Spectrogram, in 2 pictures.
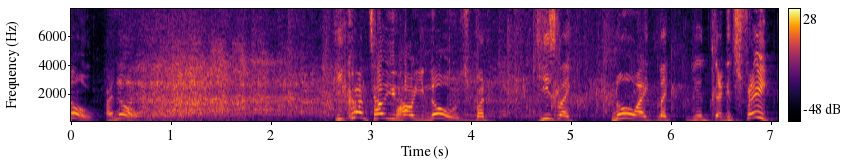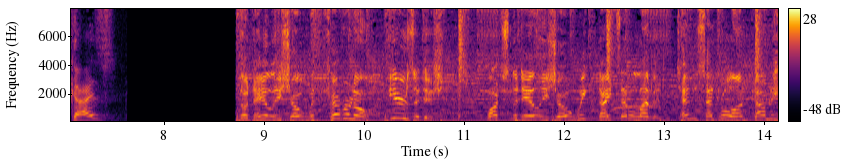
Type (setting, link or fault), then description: setting, live audience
